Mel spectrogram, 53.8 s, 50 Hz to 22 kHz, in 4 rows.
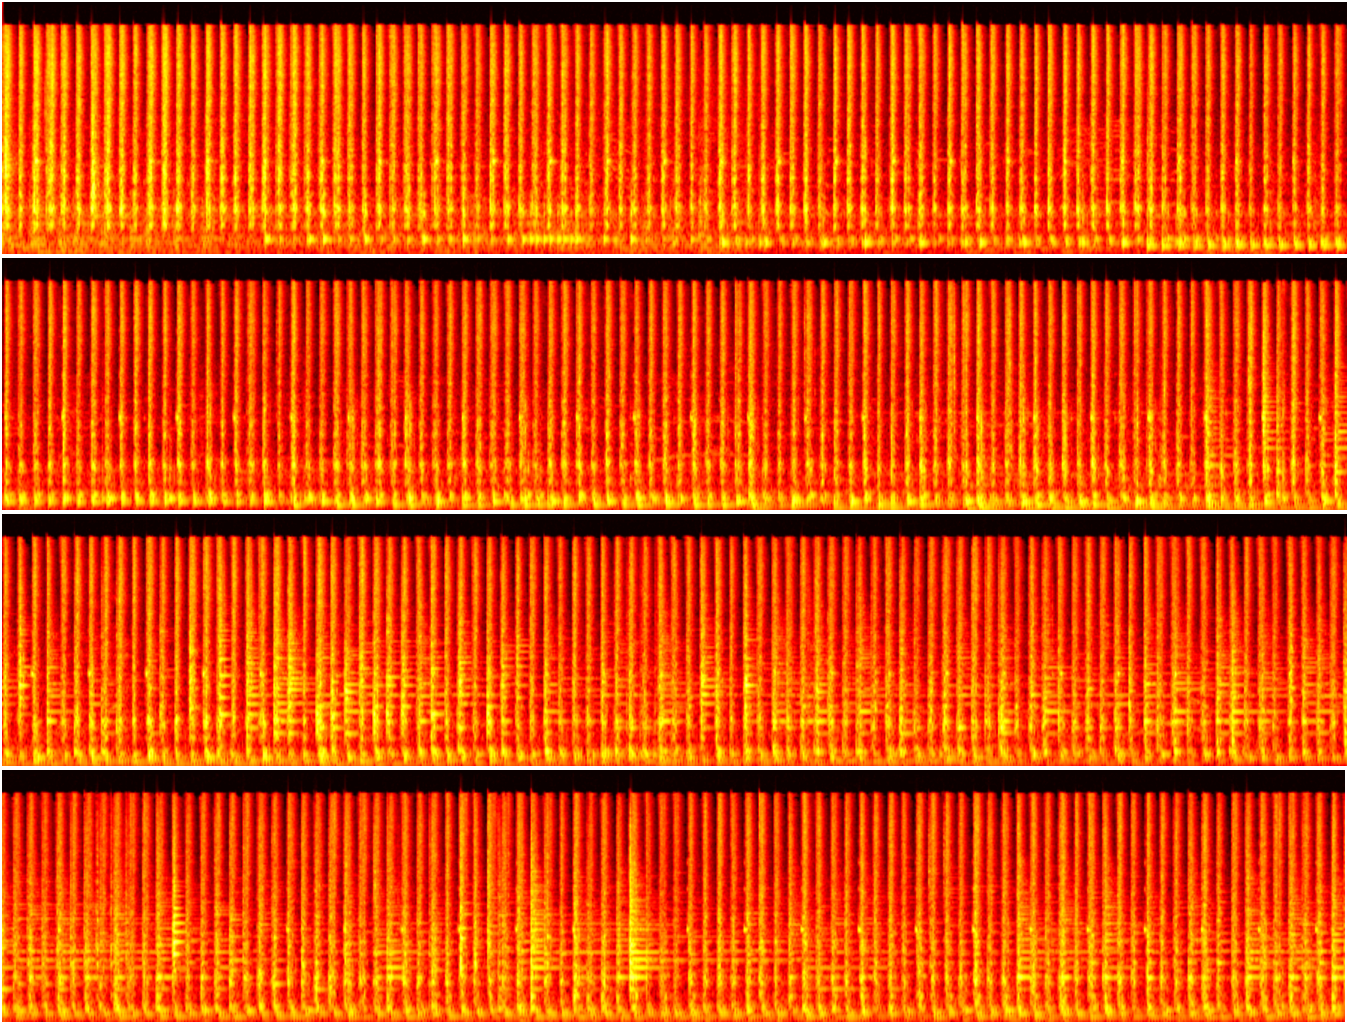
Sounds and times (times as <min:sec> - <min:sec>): Percussion: 0:00.0 - 0:53.7.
